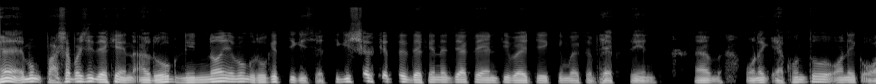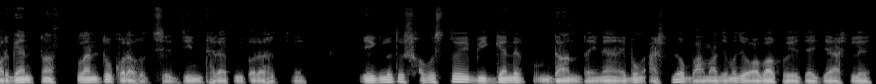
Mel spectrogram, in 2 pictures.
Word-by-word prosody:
হ্যাঁ 145 +2 +9
এবং 135 +4 +6
পাশাপাশি 135 +7 +3
দেখেন 110 -1 +4
আ - - +4
রোগ 120 +4 +6 0.2
নির্ণয় 110 +8 +5
এবং 130 +1 +3
রোগের 115 +3 +2
চিকিৎসা। 95 -6 -3
চিকিৎসার 130 +5 0
ক্ষেত্রে 130 +1 -1
দেখেন 110 +1 +2 0.2
যে - - +1
একটা 110 - -5
অ্যান্টিবায়োটিক 100 -2 +1
কিংবা 90 -1 -2
একটা 90 - -6
ভ্যাকসিন, 85 -1 -2 0.5
হ্যাঁ, 95 0 +2
ব - - -6 0.4
অনেক 100 +2 +2
এখন 105 +7 -2
তো - - +2 0.3
অনেক 105 0 +1 0.2
অর্গান 100 +4 +2
ট্রান্সপ্লান্টও 100 +1 -1
করা 80 -4 0
হচ্ছে, 70 +2 -11 0.2
জিন 85 0 -1
থেরাপি 85 0 -4
করা 80 0 -2
হচ্ছে। 75 - -13 0.7
এগুলো 105 +3 +2
তো - - +1
সমস্তই 105 +6 0
বিজ্ঞানের 100 +3 +2 0.4
দান, 80 -1 +1
তাই 75 -1 -3
না? 90 - +1 0.2
এবং 100 +3 -2 0.2
আসলে 115 - -9 0.2
বা 70 - -2
মাঝে, 85 +2 -2
মাঝে, 95 0 0
অবাক 95 +4 +1
হয়ে 75 -1 0
যাই 80 -1 -1
যে 85 - -1
আসলে 85 +2 -5
100 Hz, 170 wpm, -22 LUFS, 85-110 Hz, 0.7 s, হ্যাঁ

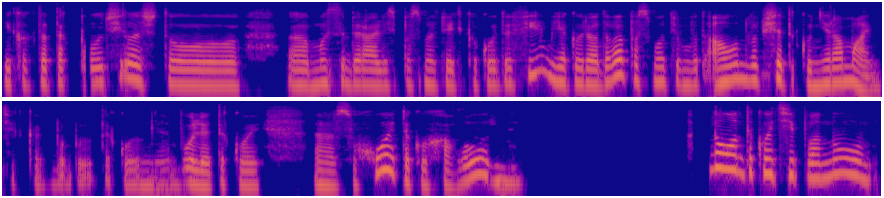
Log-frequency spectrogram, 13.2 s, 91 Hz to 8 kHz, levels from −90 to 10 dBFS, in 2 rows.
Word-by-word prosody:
и 170 - -3
как-то 175 0 -4
так 170 0 -5
получилось, 195 +3 0
что, 160 -2 +1 0.3
э, 165 -1 0
мы 170 +3 -3
собирались 165 -3 -2
посмотреть 165 -2 -6
какой-то 165 0 -5
фильм, 265 - -3
я 185 -3 +1
говорю: 175 -2 +2
"А - - +2
давай 245 +9 +5
посмотрим 185 -6 -5
вот". 165 - -6
А 180 - +4
он 215 +2 +2
вообще 200 +2 +2
такой 160 - -5
не 170 +3 +1
романтик, 180 -8 0
как - - -12
бы - - -9
был, 210 +1 -11
такой 155 +1 -8
у - - -11
меня 150 +1 -9
более 155 -2 +1
такой, 145 0 -6 0.4
э, 150 -2 -2
сухой, 280 - +3
такой 165 -2 -3
холодный. 185 - 0 1.4
Ну, 345 -1 +10
он 320 -3 +7
такой 265 0 +3
типа: 230 -4 0
"Ну, 245 -2 +2
175 Hz, 180 wpm, -33 LUFS, 160-205 Hz, 1.4 s, Ну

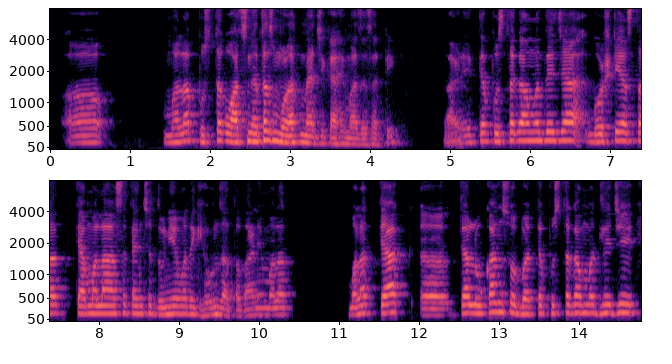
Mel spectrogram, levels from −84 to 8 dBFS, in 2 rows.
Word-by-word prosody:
अ, 150 +1 -6 0.9
मला 160 +5 0
पुस्तक 155 +4 +5
वाचण्यातच 170 +4 +5
मुळात 150 -4 +3
मॅजिक 140 -3 -3
आहे 125 +1 -3
माझ्यासाठी 115 +2 -7 0.7
आणि 150 - -8
त्या 180 0 -1
पुस्तकामध्ये 190 +2 +3
ज्या 195 0 +3 0.2
गोष्टी 165 +3 -1
असतात, 180 0 +3 0.2
त्या 165 -2 +1
मला 170 0 +1
असं 170 +1 +3
त्यांच्या 170 0 -3
दुनियेमध्ये 160 +1 -2
घेऊन 145 +2 -6
जातात. 130 -3 -7
आणि 135 +2 -7
मला 145 +1 -4 0.8
मला 165 +5 0 0.2
त्या 180 +1 +6 0.4
अ, 135 - -5 0.4
त्या 180 0 +3
लोकांसोबत, 180 -1 +2
त्या 175 - -2
पुस्तकांमधले 180 0 0
जे 185 0 0
165 Hz, 125 wpm, -23 LUFS, 150-180 Hz, 0.9 s, त्या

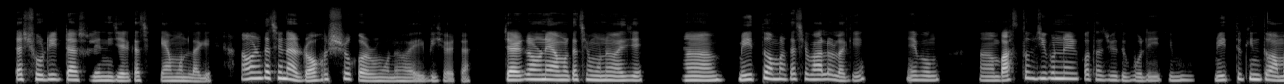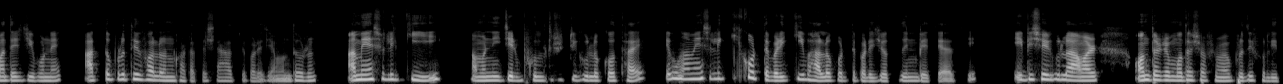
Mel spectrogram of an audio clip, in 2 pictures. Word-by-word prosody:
তার 230 - +3
শরীরটা 225 -1 +2
আসলে 190 -2 -5
নিজের 175 -2 +1
কাছে 190 0 -2
কেমন 170 0 0
লাগে? 145 -1 -3 0.3
আমার 275 +4 +5
কাছে 290 0 +4
না - - +7 0.2
রহস্যকর 205 0 +1 0.2
মনে 160 0 -3
হয় 160 - -2
এই - - -4
বিষয়টা। 85 0 -6 0.4
যার 205 0 +9
কারণে 230 -1 +6
আমার 210 0 +4
কাছে 220 +1 -3
মনে 200 0 +3
হয় 190 0 +2
যে 190 - +2 0.5
আ - - +4 0.5
মৃত্যু 225 +4 +1
আমার 245 -1 +2
কাছে 245 0 -3
ভালো 230 +1 +3
লাগে 180 +2 -4 0.5
এবং 200 -1 -1 0.5
আ 185 - -4 0.2
বাস্তব 225 +9 0
জীবনের 275 -1 +3
কথা 230 -1 -4
যদি 195 -2 -3
বলি 175 +2 -4
যে - - -10 0.5
মৃত্যু 205 +5 -2
কিন্তু 230 -2 +3
আমাদের 180 -1 0
জীবনে 175 -1 -2 0.4
আত্মপ্রতিফলন 220 -2 0
ঘটাতে 170 -1 -10
সাহায্য 165 -1 -10
করে। 75 - -9
যেমন 85 0 -5
ধরুন 180 0 -2 0.4
আমি 220 +3 +6
আসলে 235 -1 -2
কি, 210 -3 +2 0.5
আমার 180 +1 +2
নিজের 185 0 +1
ভুল 185 - -2
ত্রুষ্টিগুলো 200 -2 -4
কোথায় 180 -2 -1 0.3
এবং 270 +3 +2
আমি 250 - +2
আসলে 265 -2 -3
কি - - -16
করতে 295 -6 +3
পারি, 175 0 +3
কি 250 - -1
ভালো 170 +1 +3
করতে 180 -2 -6
পারি 160 -1 -2
যতদিন 170 +2 -4
বেঁচে 150 - -5
আছি, 80 - -13 0.5
এই - - +2
বিষয়গুলো 225 -2 +2
আমার 180 0 +5 0.5
অন্তরের 200 -1 +4
মধ্যে 195 +2 +1
সবসময় 175 -3 -3
প্রতিফলিত 170 -4 -4
195 Hz, 175 wpm, -23 LUFS, 175-230 Hz, 0.5 s, যার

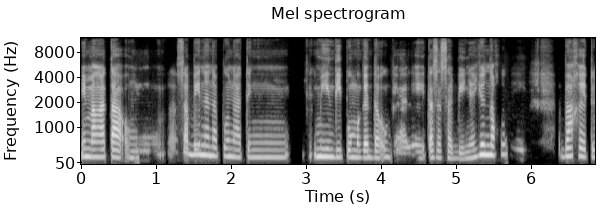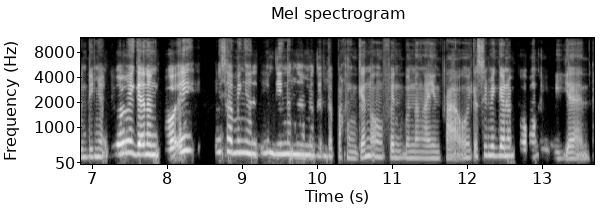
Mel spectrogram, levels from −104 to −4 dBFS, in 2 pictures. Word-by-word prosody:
may 210 - +2
mga 200 -1 +4
taong 185 -2 +3 0.6
sabihin 265 -1 +1
na 245 - 0
na 225 - -1
po 220 -3 -5
nating 195 -1 -5 0.8
may 215 0 +2
hindi 195 0 0
po 195 - -2
magandang 185 -2 0
ugali 175 -3 -7
ta's 185 0 0
sasabihin 170 -2 -3
niya, 185 - -2
"'Yun 265 0 +4
ako, 270 +1 -10
eh. 400 +2 -17 0.5
Bakit 220 -1 0
hindi 205 +1 -4
niya" 210 -1 -2
'Di 245 - -30
ba, 275 +2 +6
may 315 -2 +5
gano'n 270 -1 +9
po. 200 +2 +4
Eh, 375 +2 +7 0.4
sabi 320 -2 +2
nga 300 - +2
natin, 280 +1 -4 0.2
"Hindi 275 - +4
na - - +2
nga 270 -1 +1
maganda 235 -2 -7
pakinggan, 185 +1 -4
na-o-offend 185 -3 -6
mo - - -6
na 170 - -7
nga 165 -1 -5
'yong 170 0 -7
tao, - - -3
eh." 185 - -9
Kasi 245 0 -3
may 245 - +1
gano'n 230 0 +1
po 200 -3 -5
akong 200 0 -10
kaibigan, 170 -5 -6
205 Hz, 215 wpm, -22 LUFS, 185-260 Hz, 0.8 s, gano'n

